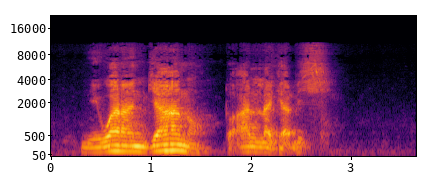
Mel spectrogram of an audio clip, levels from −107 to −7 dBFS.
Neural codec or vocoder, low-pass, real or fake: codec, 24 kHz, 0.9 kbps, WavTokenizer, medium speech release version 1; 10.8 kHz; fake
